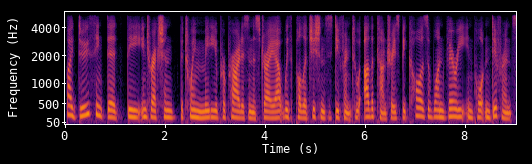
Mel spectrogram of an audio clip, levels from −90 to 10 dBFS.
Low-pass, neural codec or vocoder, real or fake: 5.4 kHz; codec, 16 kHz, 0.3 kbps, FocalCodec; fake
